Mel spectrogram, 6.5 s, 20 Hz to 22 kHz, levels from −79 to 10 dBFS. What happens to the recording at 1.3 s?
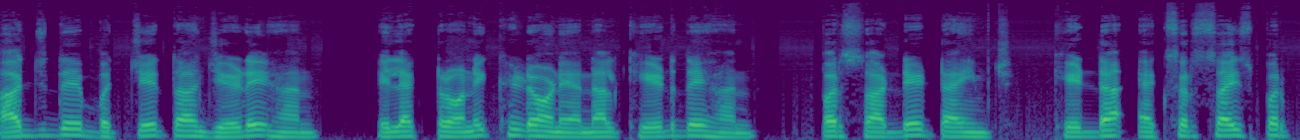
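A brief smear in the speech runs from 1.29 to 1.35 s: short concealed packet loss. About 40 ms of audio never arrived in time, so the receiver stretched the preceding sound across the gap and then blended back into the real signal. Underneath, a faint buzz pulsing at around 150 times a second, roughly 40 dB below the speech, continues through this moment. It is computer activity noise, where processor or peripheral load shifts the audio circuit's shared ground.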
